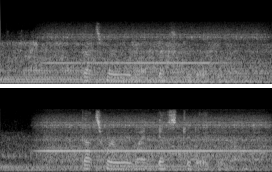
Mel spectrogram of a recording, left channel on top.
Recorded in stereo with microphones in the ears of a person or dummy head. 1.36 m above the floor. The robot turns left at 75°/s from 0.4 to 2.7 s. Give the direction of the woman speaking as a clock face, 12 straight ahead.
1 o'clock.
